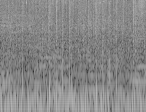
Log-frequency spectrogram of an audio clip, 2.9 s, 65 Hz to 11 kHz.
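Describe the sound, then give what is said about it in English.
Gunfire from shooting enemies in the video game Destiny 2, a loud, dense barrage of rapid overlapping shots and impacts running without pause, with no talking. “I'm gonna try and shoot them anyway.”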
